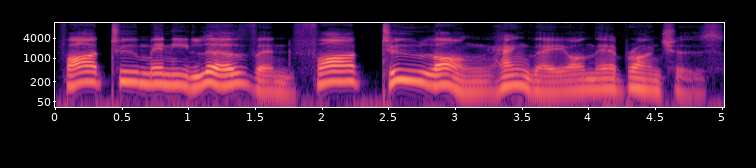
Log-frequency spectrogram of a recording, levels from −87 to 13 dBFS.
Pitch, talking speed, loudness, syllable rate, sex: 145 Hz, 155 wpm, -18 LUFS, 3.1 syllables/s, male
